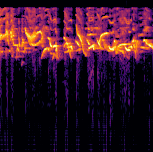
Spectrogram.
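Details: Unbroken stream of oriental magpie-robin song, loud twisting whistles and harsh chattering notes blended closely together, meant for training other magpie-robins.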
